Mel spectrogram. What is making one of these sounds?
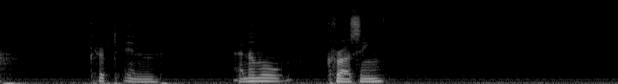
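Plastic clicks and rattles as a console is handled.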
